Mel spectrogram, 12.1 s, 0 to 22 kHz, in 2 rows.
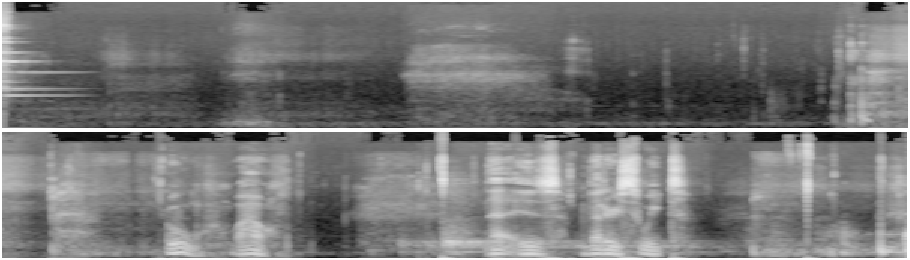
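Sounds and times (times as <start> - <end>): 
glasses of ale clinking in a toast: 0.0 - 0.6
breathing: 0.6 - 3.9, 5.6 - 7.1, 8.3 - 9.0, 10.8 - 11.4
speech: 7.1 - 8.0, 9.0 - 10.6
sipping and swallowing: 8.5 - 12.0.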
